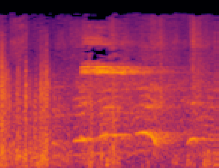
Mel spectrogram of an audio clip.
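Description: Shouting voices at a live football match, with a sharp thud near the start typical of the ball being kicked. The calls rise and fall in pitch between about one and two seconds in.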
